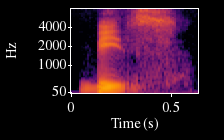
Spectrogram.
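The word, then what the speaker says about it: Biys: B-I-Y-S, B-I-Y-S, bees. Bees. They call it bees.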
